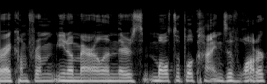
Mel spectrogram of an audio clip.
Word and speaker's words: Maryland: I'm originally from the East Coast from a a little uh little state called Maryland, or as I used to pronounce it, Merlin, the wizard.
